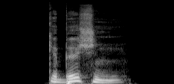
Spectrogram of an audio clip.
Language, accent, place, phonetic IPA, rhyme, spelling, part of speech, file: German, Germany, Berlin, [ɡəˈbʏʃn̩], -ʏʃn̩, Gebüschen, noun, De-Gebüschen.ogg
- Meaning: dative plural of Gebüsch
